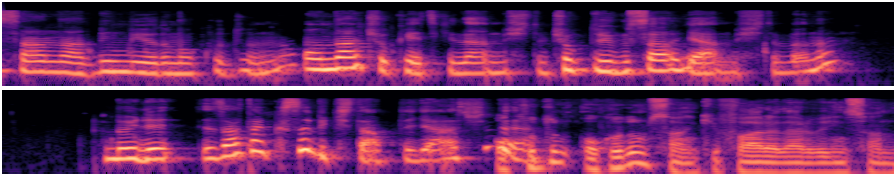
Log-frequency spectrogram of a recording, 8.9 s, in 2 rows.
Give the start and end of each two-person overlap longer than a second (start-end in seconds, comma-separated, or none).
none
